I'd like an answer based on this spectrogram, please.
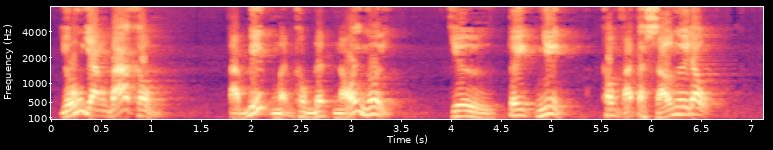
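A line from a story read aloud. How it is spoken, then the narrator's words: Angry loud shout. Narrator (Vietnamese): Tần Thiên Phong tức giận quát to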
